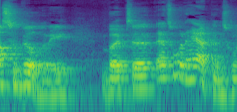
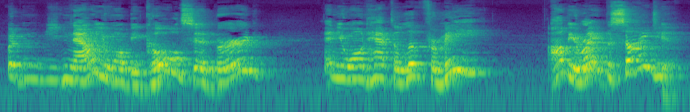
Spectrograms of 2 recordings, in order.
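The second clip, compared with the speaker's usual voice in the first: high, louder, comforting bird voice; reassuring bird; 11 semitones higher, 5 dB louder than usual. Acted. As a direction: cheer up a friend as a little bird.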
